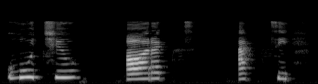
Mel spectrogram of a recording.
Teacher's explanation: Tem ali a penúltima sílaba mais forte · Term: paroxítonas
